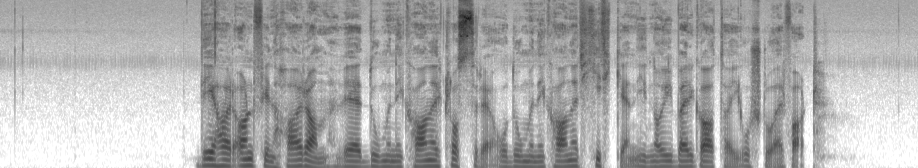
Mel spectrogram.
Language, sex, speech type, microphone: Norwegian, male, read, Sennheiser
